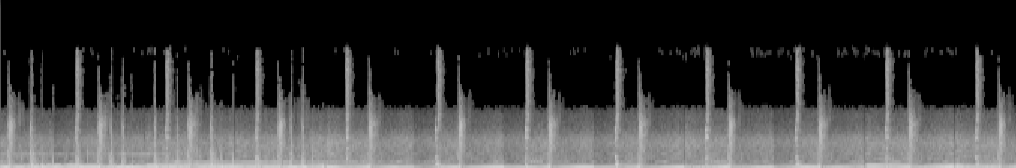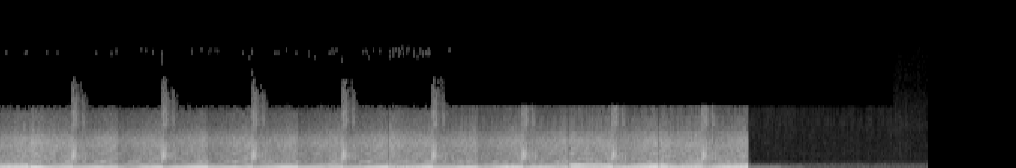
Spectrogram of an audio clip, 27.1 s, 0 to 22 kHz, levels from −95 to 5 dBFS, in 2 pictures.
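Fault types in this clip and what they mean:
call bitrate drop: The encoder was told to spend far fewer bits. From 19.63 s to 25.57 s the sound turns coarse and loses everything above 8 kHz, which fits a fall from about 48 to 9 kbps. Full bandwidth returns afterwards.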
